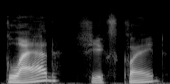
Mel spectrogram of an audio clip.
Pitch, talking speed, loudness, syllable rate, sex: 120 Hz, 105 wpm, -22 LUFS, 3.4 syllables/s, male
